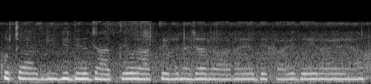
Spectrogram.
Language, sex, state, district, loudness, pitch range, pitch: Hindi, female, Bihar, Katihar, -15 LUFS, 245-255 Hz, 250 Hz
